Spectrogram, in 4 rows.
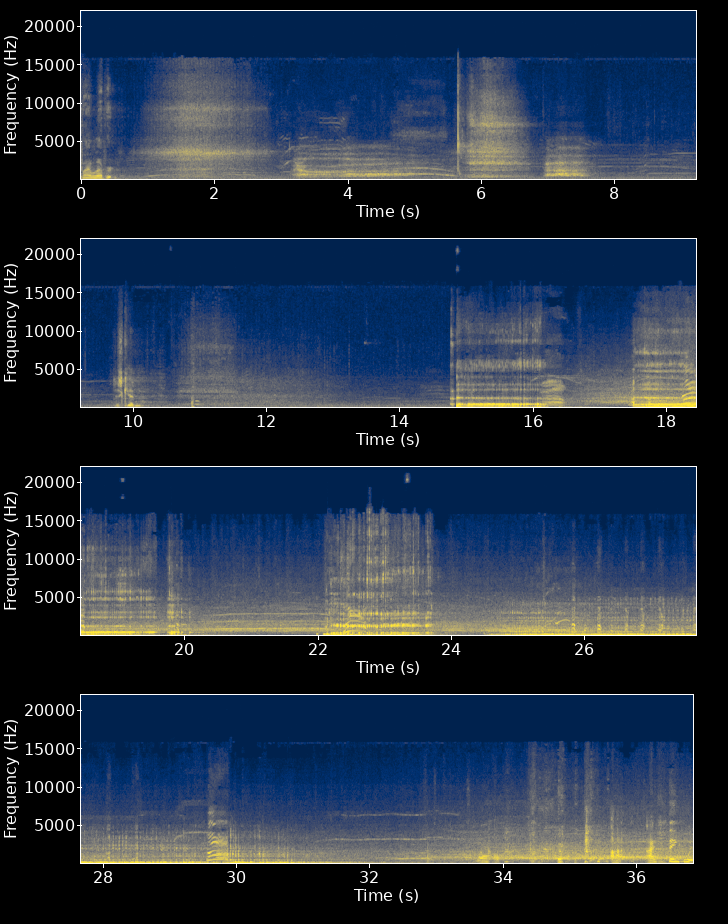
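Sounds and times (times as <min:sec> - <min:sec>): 
speech: 0:00.0 - 0:00.7, 0:09.8 - 0:10.3
laughter: 0:10.8 - 0:13.3, 0:22.0 - 0:30.0, 0:32.2 - 0:36.7
long loud deliberate gravelly burps: 0:14.8 - 0:16.5, 0:17.5 - 0:20.3, 0:22.0 - 0:31.7.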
